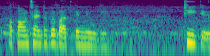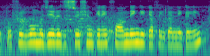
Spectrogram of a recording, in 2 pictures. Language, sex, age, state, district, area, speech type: Urdu, female, 18-30, Delhi, East Delhi, urban, spontaneous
